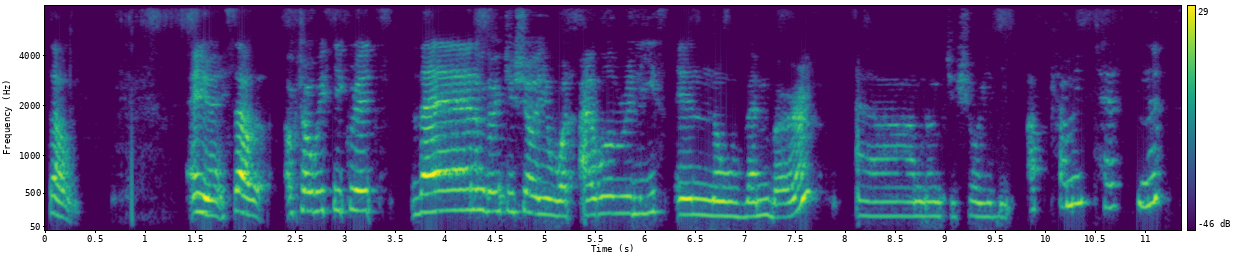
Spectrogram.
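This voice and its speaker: A woman with a German accent speaks at a fairly slow pace, her loudness swinging widely. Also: fairly high pitch for a woman, lively intonation. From Germany. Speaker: knitwear designer. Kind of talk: casual chat. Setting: live stream. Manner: halting.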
